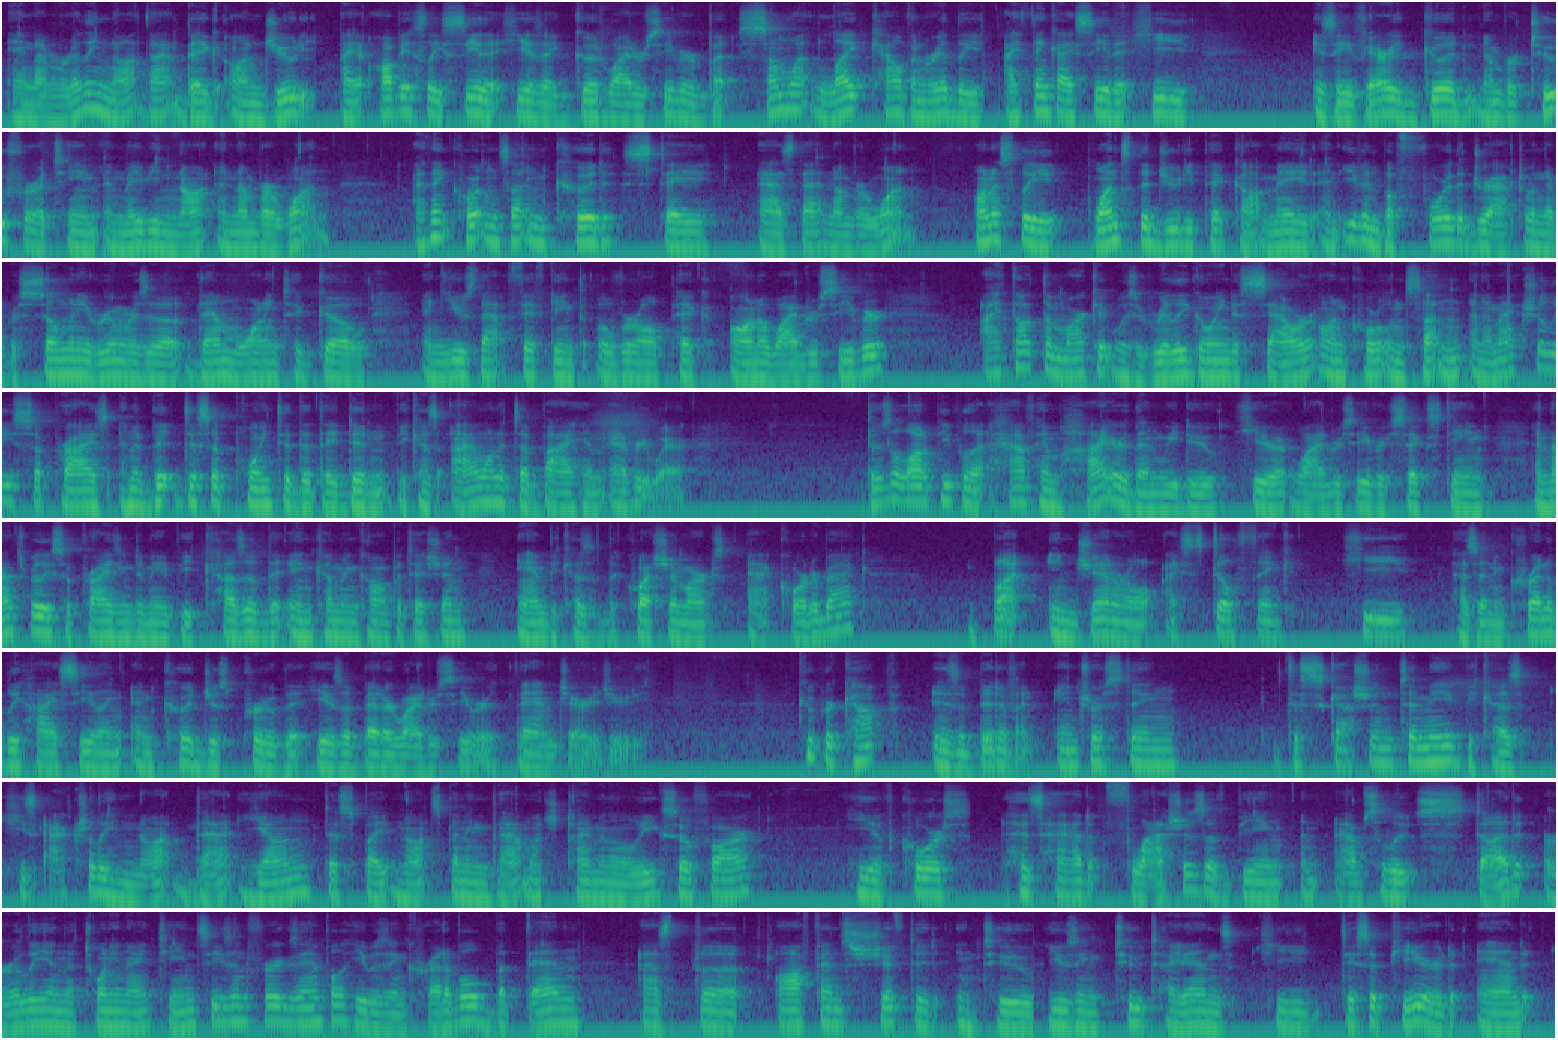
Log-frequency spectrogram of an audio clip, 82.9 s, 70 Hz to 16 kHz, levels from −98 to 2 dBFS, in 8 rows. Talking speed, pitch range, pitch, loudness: 175 wpm, 100-125 Hz, 110 Hz, -37 LUFS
